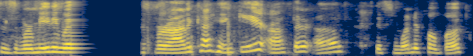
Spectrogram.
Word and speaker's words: Hinke: Now, do I say your last name, Hink? Hinke. Okay. Yeah.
